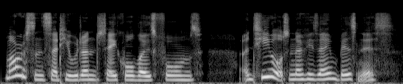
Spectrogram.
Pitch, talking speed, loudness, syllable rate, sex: 235 Hz, 240 wpm, -16 LUFS, 6.8 syllables/s, female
